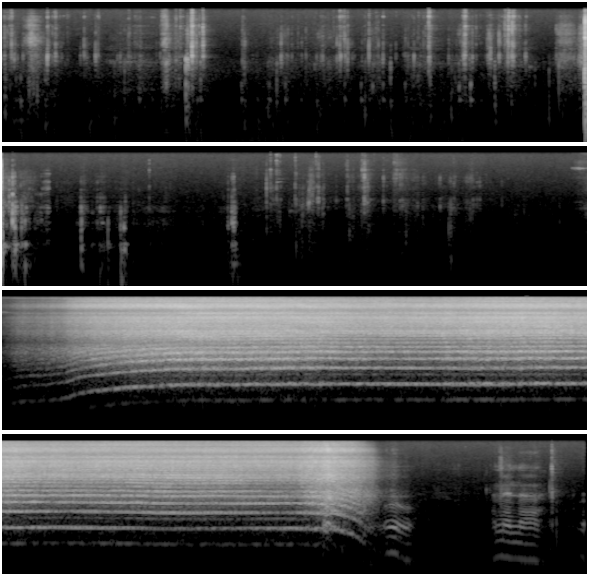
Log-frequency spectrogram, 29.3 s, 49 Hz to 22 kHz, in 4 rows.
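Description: Small QAV250-clone racing quadcopter's brushless motors spinning up about halfway through, the whine rising in pitch and then holding steady for about ten seconds as it hovers, before cutting off near the end. Before that, only scattered clicks and a knock.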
